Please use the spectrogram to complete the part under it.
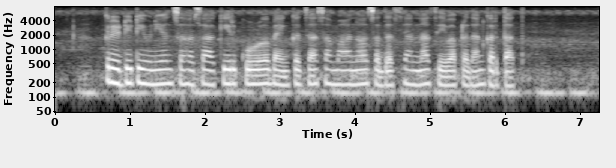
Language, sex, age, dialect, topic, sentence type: Marathi, female, 36-40, Varhadi, banking, statement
